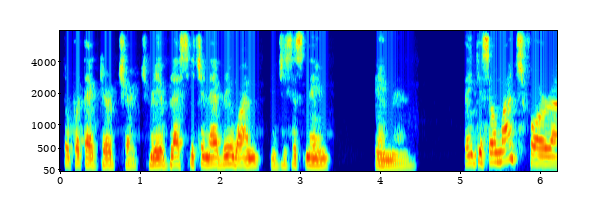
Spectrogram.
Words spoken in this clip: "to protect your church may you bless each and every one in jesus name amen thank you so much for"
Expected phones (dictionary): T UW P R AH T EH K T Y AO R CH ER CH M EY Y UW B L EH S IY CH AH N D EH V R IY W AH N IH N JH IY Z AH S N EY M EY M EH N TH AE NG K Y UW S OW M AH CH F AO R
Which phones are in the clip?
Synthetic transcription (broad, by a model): T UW P R AH T EH K T Y AO R CH ER CH M EY Y UW B L EH S IY CH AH N EH V R IY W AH N IH N JH IY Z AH S N EY M EY M EH N T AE NG K Y UW S OW M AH CH F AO R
